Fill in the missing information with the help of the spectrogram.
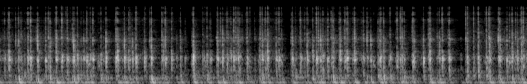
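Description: Fingertips of both hands type continuously on an ASUS ROG Claymore Core mechanical keyboard with Cherry MX Red switches, black plastic keycaps on a metal frame, and a hollow housing with RGB backlight. The result is a steady stream of short, dry plastic clacks with a pronounced tone around 1.3 kHz and a soft low thump beneath, each keystroke dying away almost instantly.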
